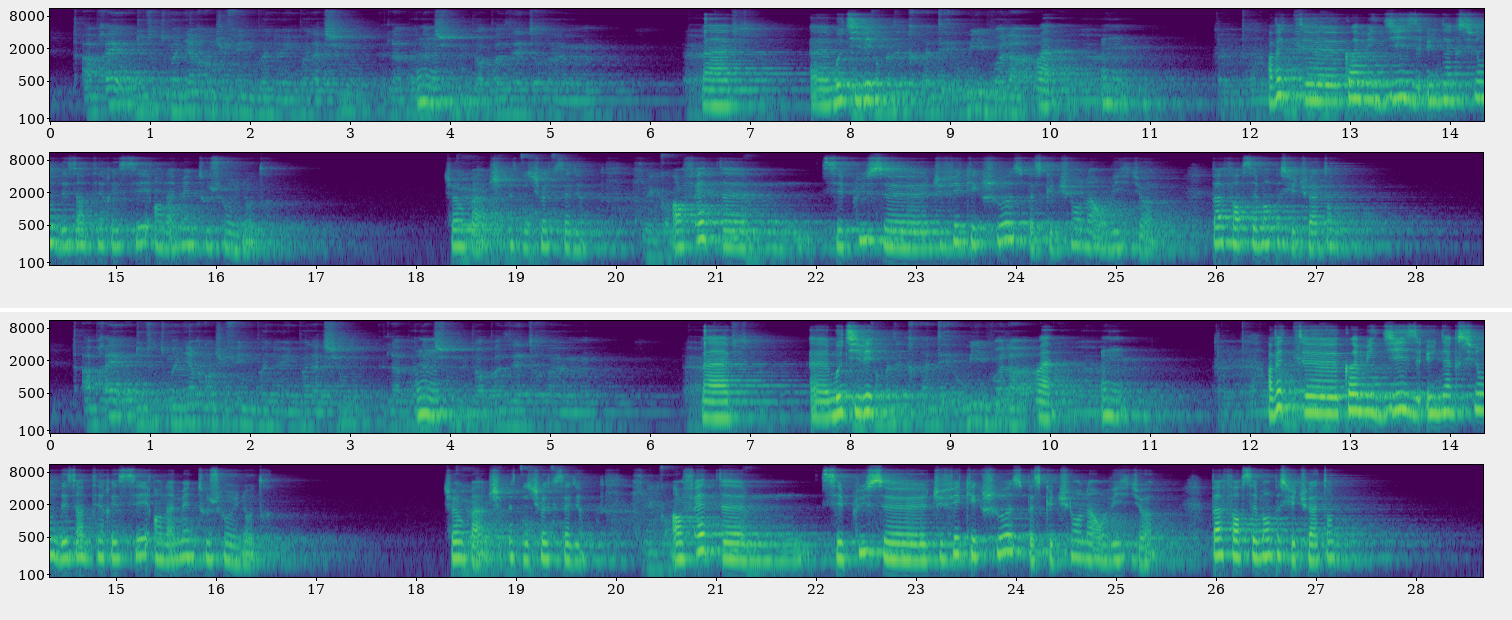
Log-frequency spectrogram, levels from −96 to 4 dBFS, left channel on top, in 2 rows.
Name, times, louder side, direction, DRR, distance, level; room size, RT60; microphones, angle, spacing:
voice 1, 0.3-5.4 6.3-7.0 8.0-9.8 10.1-10.9 11.7-12.8 18.4-19.4 20.3-20.6 21.3-21.4, equal, 70° right, -2 dB, 2.1 m, -39 dB
voice 2, 6.5-6.8 7.6-8.3 9.9-10.1 10.5-10.8 11.9-16.4 18.3-20.3 20.6-25.4 25.7-27.2, right 4 dB, 50° right, 9 dB, 0.4 m, -24 dB
8.3 x 7.9 x 5.1 m, 2.2 s
head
